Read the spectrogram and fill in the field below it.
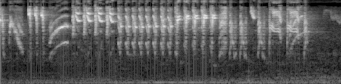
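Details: Red siskin in full song: a few upslurred whistles, then a fast run of chattering, buzzy trilled notes with sweet whistles mixed in, fading after about four seconds; faint low background hum.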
